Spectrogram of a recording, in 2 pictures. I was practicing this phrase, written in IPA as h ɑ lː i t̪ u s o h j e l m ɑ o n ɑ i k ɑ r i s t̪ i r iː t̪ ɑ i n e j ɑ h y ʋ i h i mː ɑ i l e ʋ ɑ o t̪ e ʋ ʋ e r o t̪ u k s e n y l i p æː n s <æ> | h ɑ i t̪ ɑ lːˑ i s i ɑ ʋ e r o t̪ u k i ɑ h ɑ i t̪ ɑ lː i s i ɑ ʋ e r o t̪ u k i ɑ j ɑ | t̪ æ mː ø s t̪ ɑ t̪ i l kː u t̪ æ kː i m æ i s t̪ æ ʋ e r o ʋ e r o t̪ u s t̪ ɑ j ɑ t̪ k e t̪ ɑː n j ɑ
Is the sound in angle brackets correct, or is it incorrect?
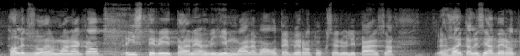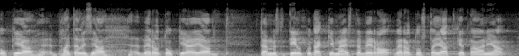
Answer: correct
